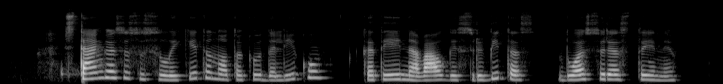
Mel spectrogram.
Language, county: Lithuanian, Utena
